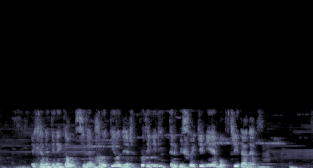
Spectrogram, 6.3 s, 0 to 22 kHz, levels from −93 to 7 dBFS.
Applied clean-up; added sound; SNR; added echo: classical method WPE with log-MMSE.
